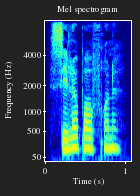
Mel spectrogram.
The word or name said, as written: selvopofrende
